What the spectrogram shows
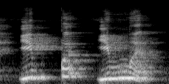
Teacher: நான் நீ என்று சொல்லும் போது உதடுகள் ஒட்டாது, நாம் என்று சொல்லும் போது உதடுகள் ஒட்டும். அப்ப இரண்டு மேல் இதழும் கீழ் இதழும் பொருந்துவதால் பிறக்கும் எழுத்து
